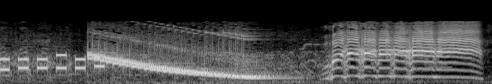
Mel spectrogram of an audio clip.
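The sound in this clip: Four short dual-tone beeps from a telephone keypad being dialed, followed by a long, loud synthetic tone that slides downward and then a wobbling buzzy electronic effect.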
